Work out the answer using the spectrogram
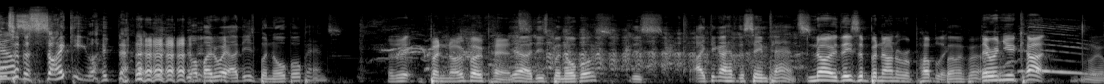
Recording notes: Recorded LIVE at Union Hall in New York on August 2, 2017.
